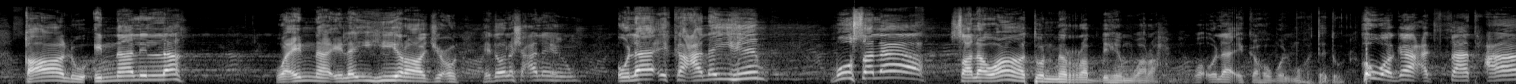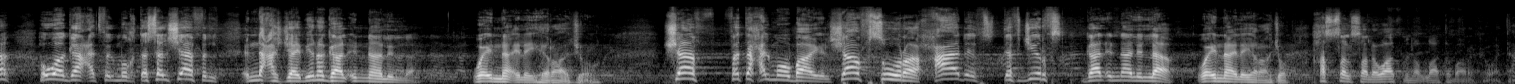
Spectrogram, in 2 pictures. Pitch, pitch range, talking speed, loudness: 185 Hz, 140-225 Hz, 105 wpm, -15 LUFS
